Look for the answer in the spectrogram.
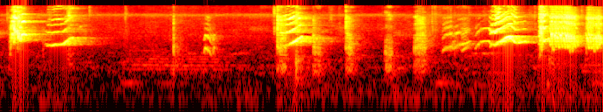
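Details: Javan myna lure calls: a loud squawk and whistle, a quiet gap with faint notes, then renewed harsh squawks and a rising whistle ending in a noisy burst.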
